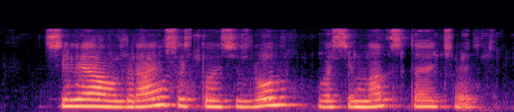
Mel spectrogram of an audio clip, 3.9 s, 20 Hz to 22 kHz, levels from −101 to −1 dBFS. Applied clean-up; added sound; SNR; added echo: neural separator model SepFormer DNS4.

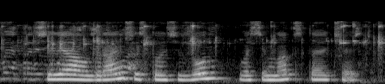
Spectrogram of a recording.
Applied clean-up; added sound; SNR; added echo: none; Dishes, pots, and pans; 16 dB; reverberation time 0.2 s.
